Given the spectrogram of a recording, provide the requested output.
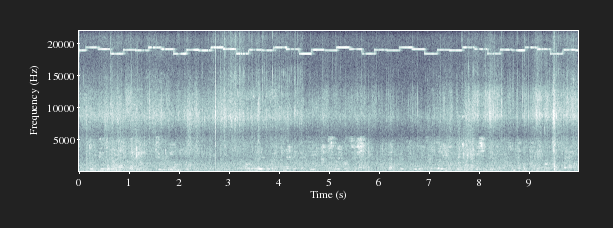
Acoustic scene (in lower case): bus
